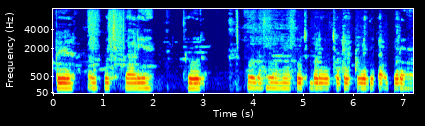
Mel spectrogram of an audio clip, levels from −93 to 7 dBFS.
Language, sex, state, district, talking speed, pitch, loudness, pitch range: Hindi, male, Chhattisgarh, Raigarh, 125 wpm, 140 Hz, -19 LUFS, 140-145 Hz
